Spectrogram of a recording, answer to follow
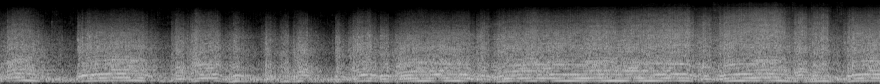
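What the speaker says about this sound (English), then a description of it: "Certainly letting the rev limit fly. That truck is straining the transmission." A monster truck engine in BeamNG bangs hard against its rev limiter, loud and close, the pitch bouncing up and down in repeated surges with no talk over it.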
